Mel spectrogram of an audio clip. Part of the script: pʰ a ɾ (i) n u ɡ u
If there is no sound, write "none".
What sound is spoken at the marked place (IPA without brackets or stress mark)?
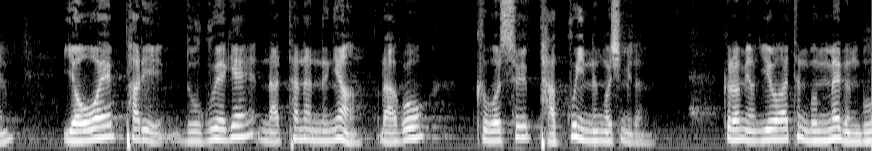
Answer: i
